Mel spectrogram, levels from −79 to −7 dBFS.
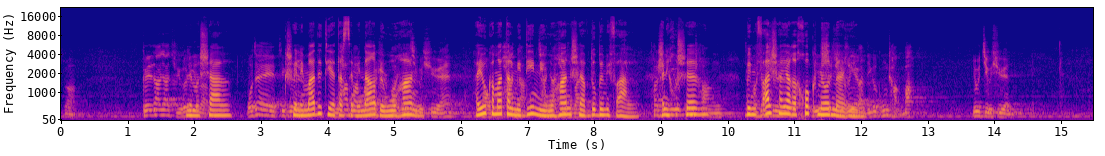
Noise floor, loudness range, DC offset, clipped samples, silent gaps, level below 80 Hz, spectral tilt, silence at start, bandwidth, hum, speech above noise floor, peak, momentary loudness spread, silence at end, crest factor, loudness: -50 dBFS; 7 LU; under 0.1%; under 0.1%; none; -64 dBFS; -6 dB/octave; 0.05 s; 16 kHz; none; 25 dB; -8 dBFS; 15 LU; 0.05 s; 18 dB; -25 LUFS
